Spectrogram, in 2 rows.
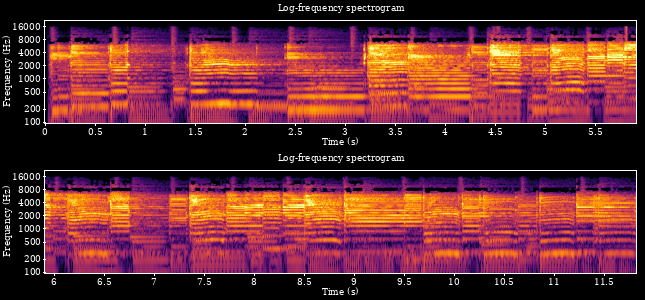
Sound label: Bridge Marsh Stalone solo, vp strat56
